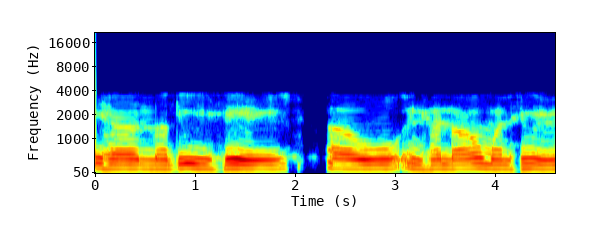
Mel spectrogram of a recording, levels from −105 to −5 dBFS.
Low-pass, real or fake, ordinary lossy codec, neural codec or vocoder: 3.6 kHz; fake; none; codec, 44.1 kHz, 7.8 kbps, Pupu-Codec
